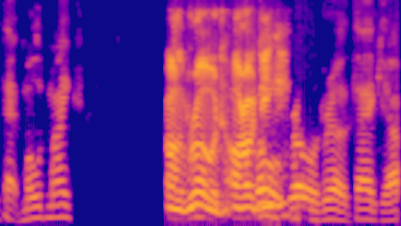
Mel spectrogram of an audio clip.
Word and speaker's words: Rode: It's like the I want to say Yoda, the Vode, I always get the name wrong. Vode or Mode, whatever that Mode mic. Oh, the Rode, RODE.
